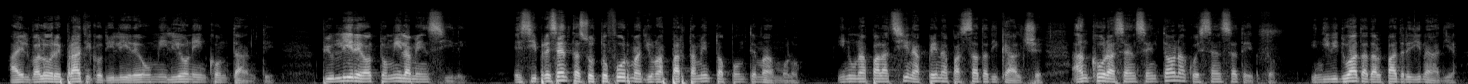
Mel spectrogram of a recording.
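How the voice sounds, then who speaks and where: A man narrating literary prose as a stage actor, with dramatic, deliberate phrasing. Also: medium pitch, lively intonation, no room sound.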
